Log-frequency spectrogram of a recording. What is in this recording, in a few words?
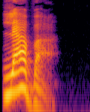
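"lava", Spanish, female; mekanta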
